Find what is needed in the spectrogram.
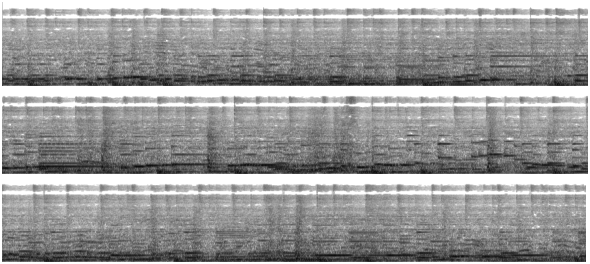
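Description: Live small-group jazz: saxophone, upright bass, drum kit and keyboard playing together, with a melody line that moves up and down over a steady bass and drums.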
